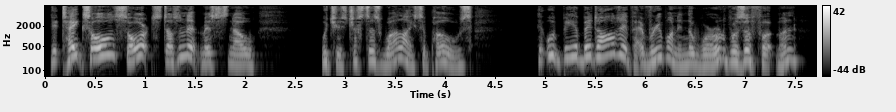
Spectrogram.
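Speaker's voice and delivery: put-on loud, fast cheerful young footman. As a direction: chatter on brightly to the duchess. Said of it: "he said cheerfully".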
